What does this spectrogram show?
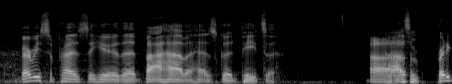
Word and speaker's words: Bar Harbor: Um, so again, anyone vacationing in Bar Harbor, go eat pizza. You're saying it wrong. It's Bahava.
